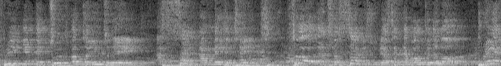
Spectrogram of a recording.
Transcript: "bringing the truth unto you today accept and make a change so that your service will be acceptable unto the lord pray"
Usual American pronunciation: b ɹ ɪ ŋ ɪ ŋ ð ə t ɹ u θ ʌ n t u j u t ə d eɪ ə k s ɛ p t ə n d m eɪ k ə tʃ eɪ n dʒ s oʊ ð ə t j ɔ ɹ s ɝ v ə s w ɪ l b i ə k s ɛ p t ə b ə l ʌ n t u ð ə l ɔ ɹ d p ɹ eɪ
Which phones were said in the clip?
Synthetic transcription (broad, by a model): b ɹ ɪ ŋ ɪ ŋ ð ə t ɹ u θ ʌ n t u j u t ə d eɪ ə s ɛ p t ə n m eɪ k ə tʃ eɪ n dʒ s oʊ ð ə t j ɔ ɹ s ɝ v ə s w ɪ l b i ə s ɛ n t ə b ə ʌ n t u ð ə l ɔ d p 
